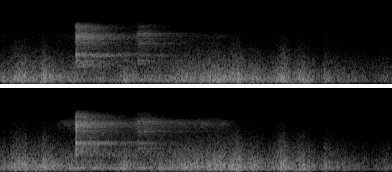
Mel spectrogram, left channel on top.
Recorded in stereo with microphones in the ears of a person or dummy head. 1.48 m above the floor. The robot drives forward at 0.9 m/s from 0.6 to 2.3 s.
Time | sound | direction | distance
0.8 | breaking glass | 15° right (ahead or behind) | 0.7 m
